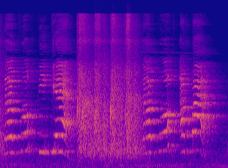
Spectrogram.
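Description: A classroom of children claps together in short counted bursts, their chanting voices alternating with sharp unison clapping in a steady rhythm.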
